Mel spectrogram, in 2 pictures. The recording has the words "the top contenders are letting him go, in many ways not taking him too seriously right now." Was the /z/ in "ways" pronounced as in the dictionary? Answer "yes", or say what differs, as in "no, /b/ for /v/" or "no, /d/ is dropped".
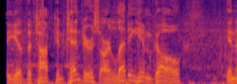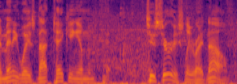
yes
